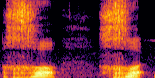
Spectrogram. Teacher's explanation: খটি হলকের শেষ থেকে উচ্চারণ করতে হবে।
